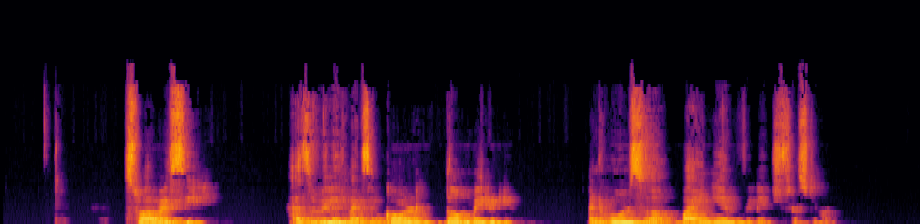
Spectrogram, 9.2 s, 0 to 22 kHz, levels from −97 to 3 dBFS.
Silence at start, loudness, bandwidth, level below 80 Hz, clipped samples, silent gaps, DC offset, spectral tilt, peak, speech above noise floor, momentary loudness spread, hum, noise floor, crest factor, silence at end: 1.25 s; -15 LUFS; 14.5 kHz; -54 dBFS; under 0.1%; none; under 0.1%; -4.5 dB/octave; -2 dBFS; 70 dB; 12 LU; none; -85 dBFS; 16 dB; 0.85 s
